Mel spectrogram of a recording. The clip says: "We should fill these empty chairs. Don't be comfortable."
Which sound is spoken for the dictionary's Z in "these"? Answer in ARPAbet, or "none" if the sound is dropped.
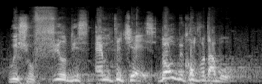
S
